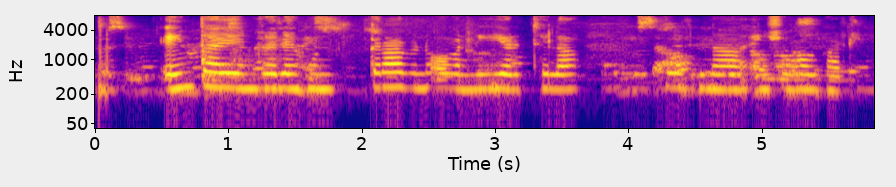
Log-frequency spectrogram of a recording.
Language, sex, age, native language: Icelandic, female, 18-19, Icelandic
